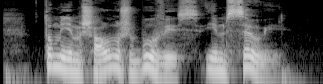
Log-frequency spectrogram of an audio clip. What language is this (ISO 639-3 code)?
kab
